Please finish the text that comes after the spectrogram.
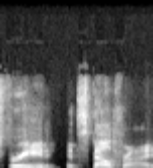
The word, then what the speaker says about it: Fried: One thing that's a little, on topic for the holiday where you eat fried foods, which is that Max Fried, it's spelled fried, even though it's pronounced Fried.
